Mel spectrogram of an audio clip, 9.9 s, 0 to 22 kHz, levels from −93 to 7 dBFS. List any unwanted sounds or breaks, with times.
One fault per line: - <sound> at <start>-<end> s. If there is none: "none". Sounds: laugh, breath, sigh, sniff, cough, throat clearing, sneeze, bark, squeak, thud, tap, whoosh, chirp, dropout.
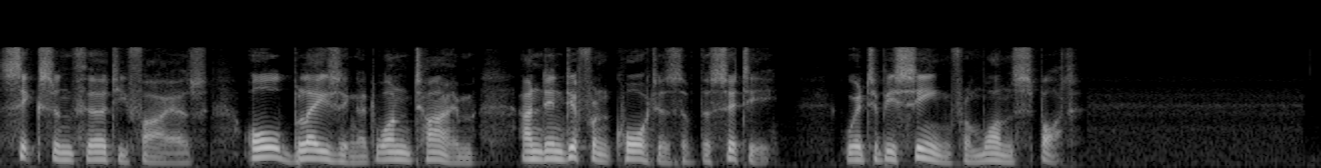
none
